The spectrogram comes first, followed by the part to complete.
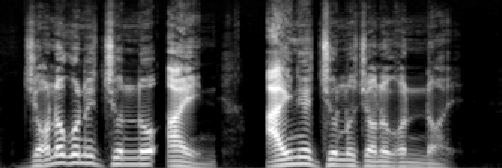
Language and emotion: Bengali, neutral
